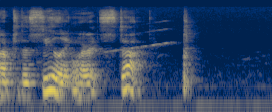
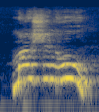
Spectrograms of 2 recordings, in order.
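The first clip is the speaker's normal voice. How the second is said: much higher, louder curious ask; knock-knock reply; 12 semitones higher, 6 dB louder than usual. Acted. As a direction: play along with the joke. Skipito knock-knock, high.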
